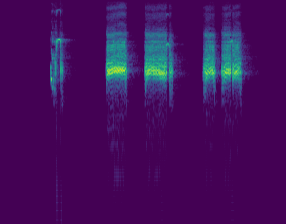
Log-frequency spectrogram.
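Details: A single black partridge's rasping call, offered as training audio to get a silent partridge to call: a short note, two long harsh buzzy notes, then a fast doubled pair, crisp against silence.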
